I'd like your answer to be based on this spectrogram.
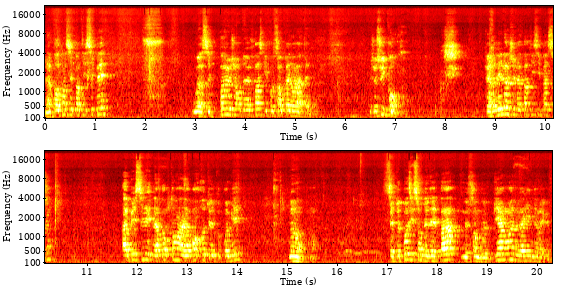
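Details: Adult speaker giving a speech in French; stuttering.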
